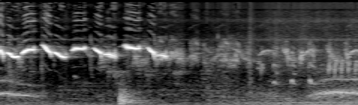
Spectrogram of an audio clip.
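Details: Chinese hwamei, fig-leaf tailed and turmeric-billed, delivering 'cao cầu' high song: a string of strong, clear whistled slurs at a steady pace, fading into softer, rapid twittering notes, with a faint low hum underneath.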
